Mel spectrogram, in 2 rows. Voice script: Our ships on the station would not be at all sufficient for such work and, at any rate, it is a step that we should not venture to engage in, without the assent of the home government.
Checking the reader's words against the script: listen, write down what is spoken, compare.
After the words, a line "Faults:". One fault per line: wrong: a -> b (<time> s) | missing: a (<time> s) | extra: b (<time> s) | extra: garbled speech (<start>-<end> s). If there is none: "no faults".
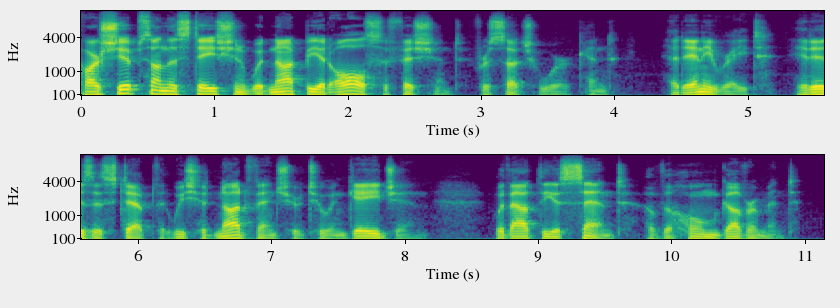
Our ships on the station would not be at all sufficient for such work and, at any rate, it is a step that we should not venture to engage in, without the assent of the home government.
Faults:
no faults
